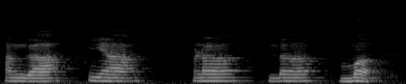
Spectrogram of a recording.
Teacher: अनुनासिक वर्णों को जब उच्चारित किया जाता है तो इनके उच्चारण में नासिका का सहयोग लिया जाता है, और जब इन वर्णों का उच्चारण करते हैं तो नासिका थोड़ी सी सिकुड़ जाती है।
